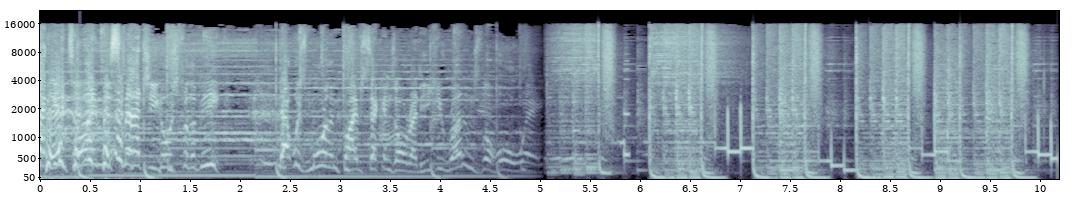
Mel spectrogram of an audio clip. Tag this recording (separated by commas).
Music, Speech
